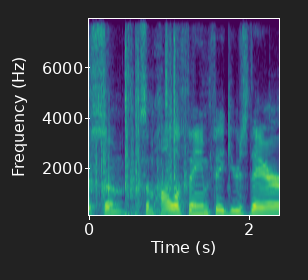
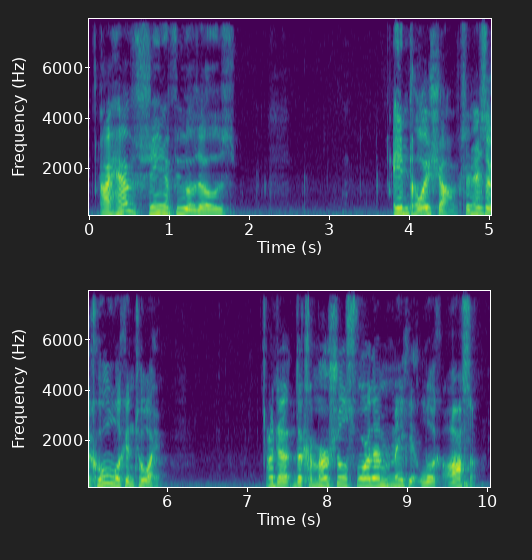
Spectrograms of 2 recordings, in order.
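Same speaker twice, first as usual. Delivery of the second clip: talking with mouth full; 4 semitones higher, 4 dB louder than usual. A host describes a toy someone wanted, talking while eating. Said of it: "I'm eating".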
